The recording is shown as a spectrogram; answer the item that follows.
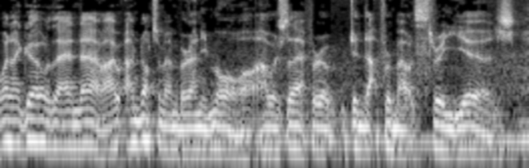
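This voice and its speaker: Over noticeable background noise and audible room echo, a man with an English accent and a very deep, low voice talks fairly quickly with hardly any pauses, ordinary pitch variation and very even loudness. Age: 70s. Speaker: patient representative. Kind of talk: interview. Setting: office. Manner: halting.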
